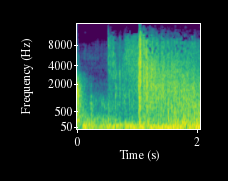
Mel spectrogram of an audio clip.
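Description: Rocket engines at liftoff: a loud, deep, continuous rumble with sharp crackles about half a second and a second in.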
